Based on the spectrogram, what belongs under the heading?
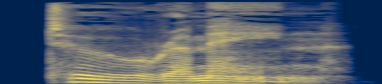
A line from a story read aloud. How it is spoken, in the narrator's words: answered in a whisper that might have given normal people nightmares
